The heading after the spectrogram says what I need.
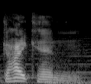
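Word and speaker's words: Geiken: But the next game I'm going to be streaming is an RPG Maker VX Ace game called Gaiken. That is spelled G-E-I-K-E-N.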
